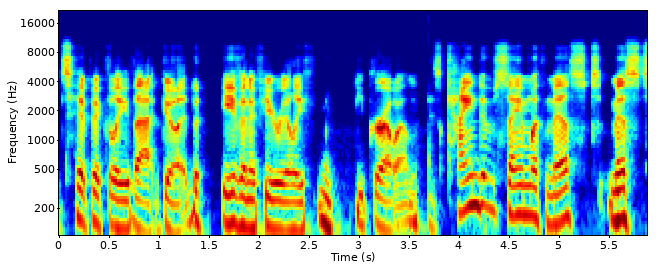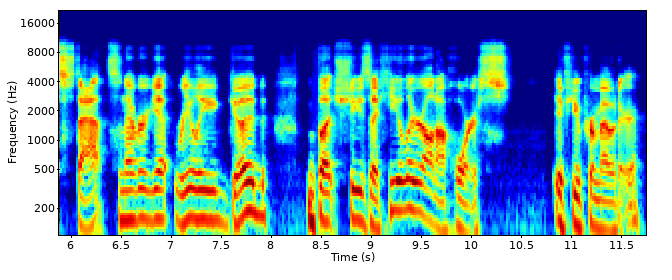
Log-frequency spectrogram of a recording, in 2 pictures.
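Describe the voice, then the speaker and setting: A man co-hosts a casual podcast about video games, speaking in a measured, even way. His voice is very bright and sharp, and it is recorded dry and close to the mic, with no room sound. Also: mid-range voice, no room sound. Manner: measured, lots of "um" fillers. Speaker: podcast co-host.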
